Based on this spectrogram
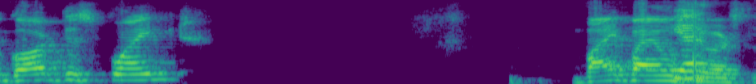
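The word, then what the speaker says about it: Biot-Savart: बाय बायो-सेवर्ट्स लॉ, बाय बायो-सेवर्ट्स लॉ। ये T silent होता है, ठीक। अब कोई बायोट पढ़ भी दे तो गोली थोड़ी मार।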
